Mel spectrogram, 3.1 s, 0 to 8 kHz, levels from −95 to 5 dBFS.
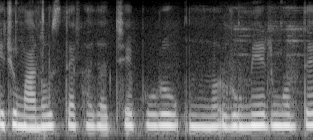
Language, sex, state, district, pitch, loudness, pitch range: Bengali, female, Odisha, Khordha, 205 Hz, -12 LUFS, 200-210 Hz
